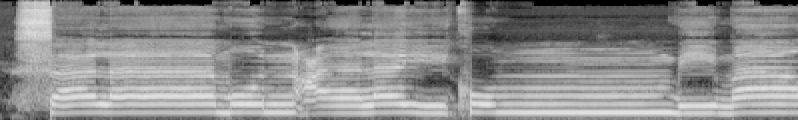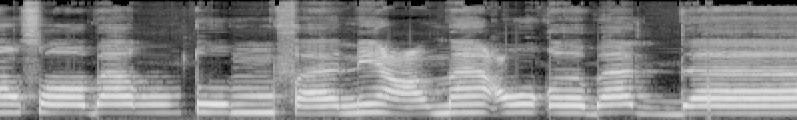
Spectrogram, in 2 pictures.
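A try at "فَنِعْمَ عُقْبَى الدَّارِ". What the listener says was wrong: Oke, tapi kofnya lepas. Apa kesalahan kofnya, Bun? Apa ya? Apa Bunda? Apa kesalahannya? tipis. Di buku halaman kof sukun, kesalahan yang sering kali terjadi. Poin 3 yang tadi sempat Bunda lafalkan karena mungkin Bunda fokus sama huruf ain. Apa dilafalkan dengan pantulan yang kurang tebal alias jadi tipis. Sedangkan kof huruf yang tebal.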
